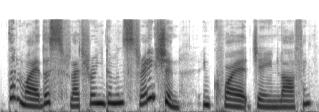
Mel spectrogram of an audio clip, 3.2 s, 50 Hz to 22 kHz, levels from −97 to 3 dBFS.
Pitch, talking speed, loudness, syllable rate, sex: 245 Hz, 150 wpm, -15 LUFS, 5.8 syllables/s, female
